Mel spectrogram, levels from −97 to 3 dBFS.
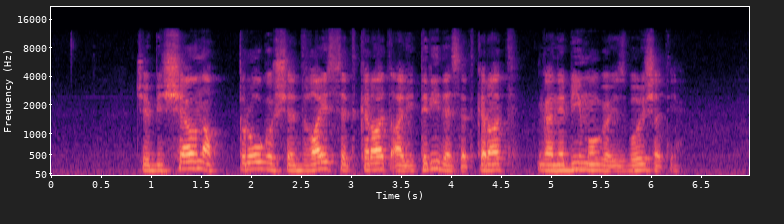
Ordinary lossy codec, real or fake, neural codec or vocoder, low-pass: AAC, 32 kbps; fake; vocoder, 44.1 kHz, 128 mel bands every 512 samples, BigVGAN v2; 19.8 kHz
